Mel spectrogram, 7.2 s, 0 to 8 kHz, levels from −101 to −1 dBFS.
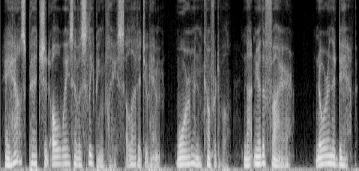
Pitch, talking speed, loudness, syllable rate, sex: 115 Hz, 190 wpm, -18 LUFS, 5.3 syllables/s, male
